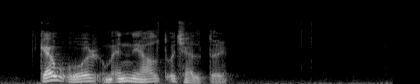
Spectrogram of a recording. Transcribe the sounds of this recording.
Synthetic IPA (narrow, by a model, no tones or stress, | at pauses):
ɡ̥ɛwʔoːɹʊ̰mɪnːɪhalt̪oːt͡ɕʰɛlt̪ʏ̰ɹ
